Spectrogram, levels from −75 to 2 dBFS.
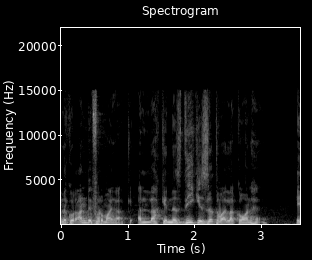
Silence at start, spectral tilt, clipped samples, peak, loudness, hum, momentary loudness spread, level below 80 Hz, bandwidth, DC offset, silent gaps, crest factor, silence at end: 0 s; -6.5 dB/octave; under 0.1%; -12 dBFS; -25 LUFS; none; 7 LU; -44 dBFS; 15.5 kHz; under 0.1%; none; 12 dB; 0 s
